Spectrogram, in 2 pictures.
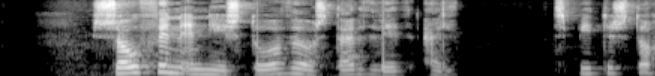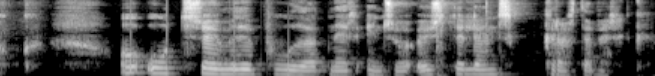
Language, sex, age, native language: Icelandic, female, 30-39, Icelandic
